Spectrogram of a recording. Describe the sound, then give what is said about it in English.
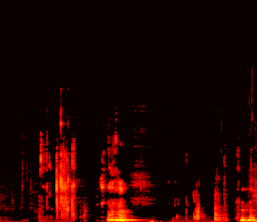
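Sipping and swallowing sounds from people drinking, a few short wet slurps and mouth noises with a brief hummed murmur in between, quiet and intimate. “Yeah, let's take a sip.”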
